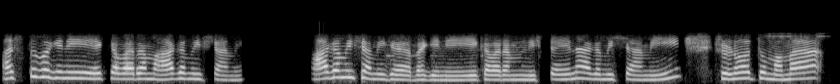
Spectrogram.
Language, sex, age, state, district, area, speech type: Sanskrit, female, 30-45, Karnataka, Dharwad, urban, conversation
